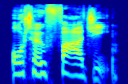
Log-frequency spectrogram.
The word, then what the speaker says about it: autophagy: And to find out how to properly pronounce it, we track down 5 people who speak ancient Greek. That's right, there are bigger nerds than us out there. Now, they all told us slightly different things, but it tended to be something like autophagy. So that's what we'll go with.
